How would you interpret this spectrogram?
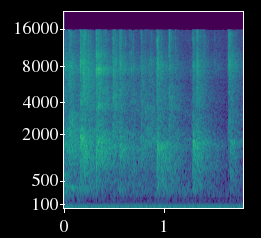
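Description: A handful of soft hand claps, about five or six, in an uneven rhythm, each a short bright smack with no voices over them.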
